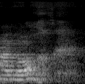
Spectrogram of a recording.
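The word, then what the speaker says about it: a-nochd: Сочетание CHD произносится как «х». Когда вы его видите, это тоже нам понадобится сегодня, когда Света будет рассказывать вам про месяца, вам это пригодится. Например, «анох».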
